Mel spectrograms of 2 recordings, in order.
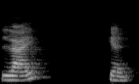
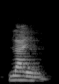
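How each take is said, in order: First: लायन said very slowly as two syllables, ला then यन; split into syllables. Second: Said in the usual way. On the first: Shown as a demonstration. Teacher to students showing the syllable split of लायन, slow. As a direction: break लायन apart between the two vowels, drawn out. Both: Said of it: "दो vowel के बीच में हमें divide करना".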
